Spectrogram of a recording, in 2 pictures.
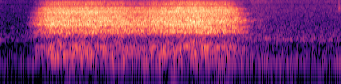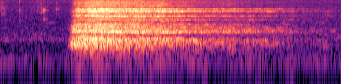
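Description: Two slow, deep breaths during a guided meditation, a long airy inhale followed after a pause by a strong exhale, with no talking.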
